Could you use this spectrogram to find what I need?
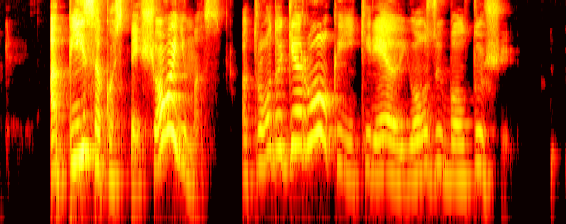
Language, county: Lithuanian, Vilnius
